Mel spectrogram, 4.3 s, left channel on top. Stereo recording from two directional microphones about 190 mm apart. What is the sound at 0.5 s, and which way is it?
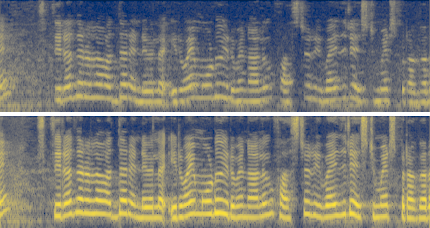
Speech, 40° right (ahead or behind).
